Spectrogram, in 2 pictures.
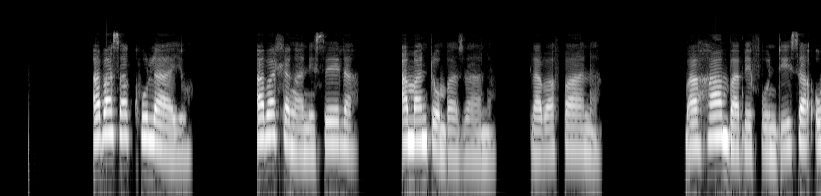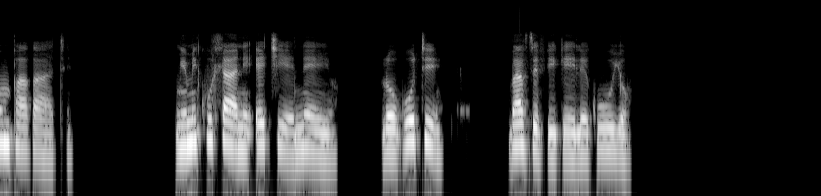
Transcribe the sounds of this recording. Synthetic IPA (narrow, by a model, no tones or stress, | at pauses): aβasakʰulajɔː | βaɬaŋanisɛlaː | mantʼɔmbʱazana | laβafaːna | βahambʱaβefundʱisaʔum̩pʰaɣatʰi | ŋemikʰuɬanɛʔet͡ʃʼijɛnɛjɔ | loɣutʰi | βaziviɣɛlɛɣuːjɔ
